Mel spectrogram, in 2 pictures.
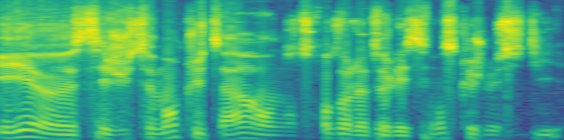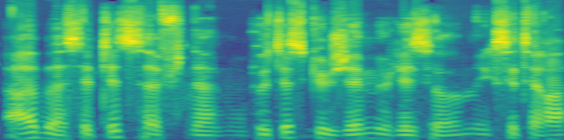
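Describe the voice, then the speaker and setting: A man at medium pitch races along at a very fast pace with hardly any pauses and fairly even intonation, his sound dry and close with no echo despite noticeable background noise. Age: 20s. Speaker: guest telling coming-out story. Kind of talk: personal testimony in interview. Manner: hesitant, many fillers.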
